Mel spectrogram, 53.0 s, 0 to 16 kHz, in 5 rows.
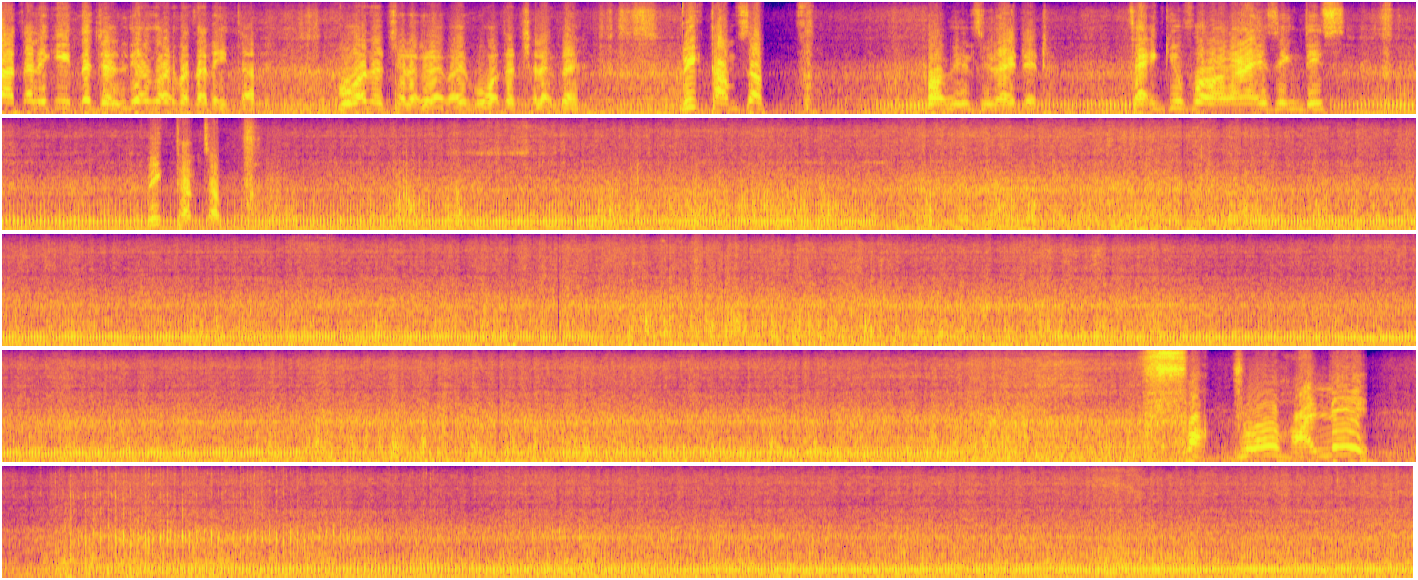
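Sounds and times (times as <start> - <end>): motorcycle engine cruising: 0.0 - 53.0
wind and road rush: 0.0 - 53.0.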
